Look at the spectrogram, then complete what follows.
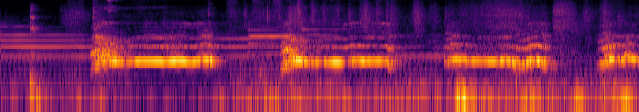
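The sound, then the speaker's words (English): A dog, Henry, barks at the doorbell: four long, drawn-out, howling barks at a steady mid pitch, separated by short pauses, while a faint sustained chime-like tone rings underneath. No one speaks. “And Henry lets himself be known as well as the doorbell.”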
